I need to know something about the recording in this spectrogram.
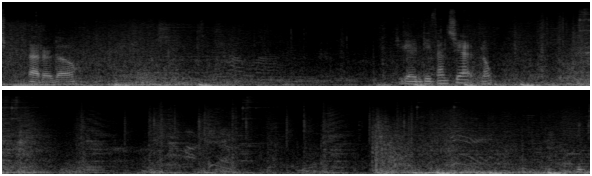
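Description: Spell blasts crackle and whoosh in a fight.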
